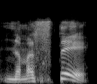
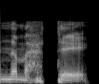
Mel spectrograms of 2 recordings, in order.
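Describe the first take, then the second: First: An 's' sound comes before the 'te'. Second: An 'h' sound comes before the 'te'. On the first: The speaker calls it right. "We say namaste" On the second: The speaker calls it wrong. "we don't say"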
